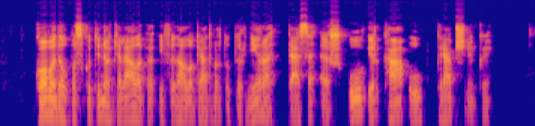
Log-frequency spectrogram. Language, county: Lithuanian, Kaunas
